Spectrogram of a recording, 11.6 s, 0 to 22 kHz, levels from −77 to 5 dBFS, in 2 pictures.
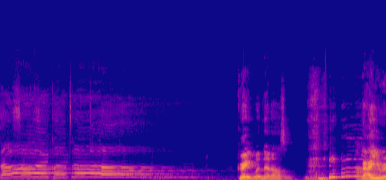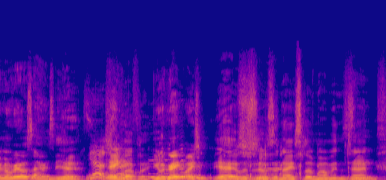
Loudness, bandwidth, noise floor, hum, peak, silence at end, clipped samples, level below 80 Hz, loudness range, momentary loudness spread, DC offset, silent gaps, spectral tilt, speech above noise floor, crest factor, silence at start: -19 LUFS; 16 kHz; -53 dBFS; none; 0 dBFS; 0 s; under 0.1%; -52 dBFS; 6 LU; 16 LU; under 0.1%; none; -4.5 dB/octave; 34 dB; 20 dB; 0 s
